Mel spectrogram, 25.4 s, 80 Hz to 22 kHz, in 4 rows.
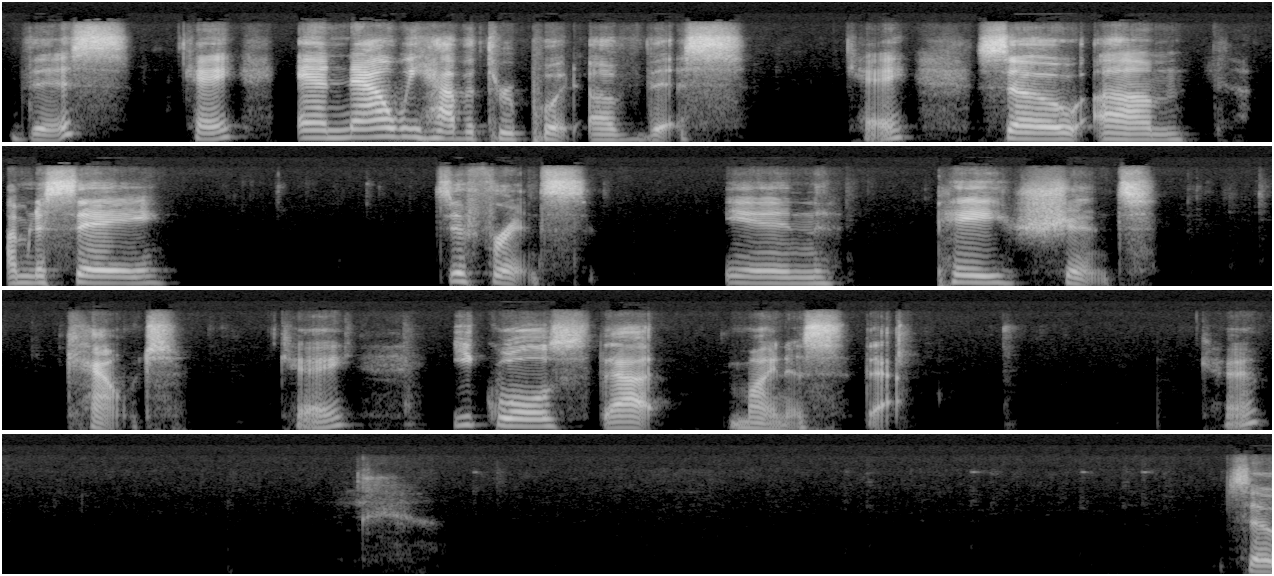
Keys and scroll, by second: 7.3 Right, 7.3-14.7 typing, 15.8 Up, 15.8 -, 16.3 Up, 16.3 Left, 17.1 Return, 18.3-19.2 typing, 23.5-24.3 typing.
